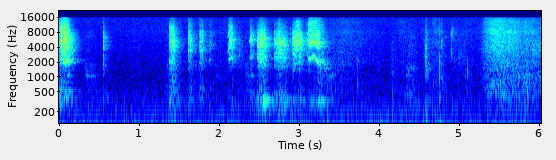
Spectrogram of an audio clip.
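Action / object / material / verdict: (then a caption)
scrape / rubber rain boot / rubber / none. Fingertips in turquoise rubber gloves rub and scratch along the shaft of a hollow, empty, glossy black rubber ankle rain boot. A series of bright, squeaky scrapes and short high rustles comes in quick bursts, with soft glove rustle in between. The clip ends in a steadier, hissing rub.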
